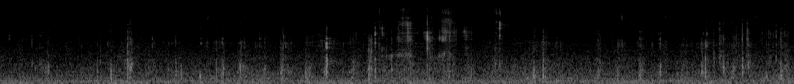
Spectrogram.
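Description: Close-up eating sounds: a person chewing and biting McDonald's chicken McNuggets and french fries, with short soft crunches and mouth clicks scattered through.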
